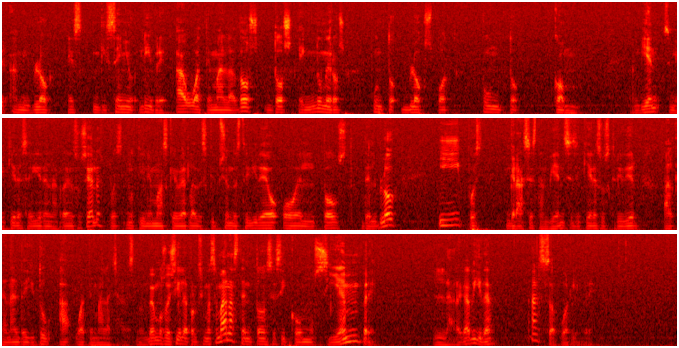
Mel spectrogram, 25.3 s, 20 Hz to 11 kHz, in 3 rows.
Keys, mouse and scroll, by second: 24.6 click.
